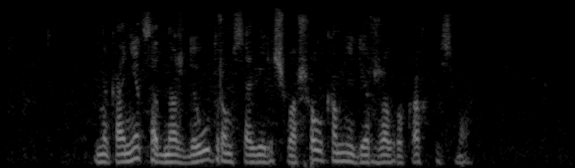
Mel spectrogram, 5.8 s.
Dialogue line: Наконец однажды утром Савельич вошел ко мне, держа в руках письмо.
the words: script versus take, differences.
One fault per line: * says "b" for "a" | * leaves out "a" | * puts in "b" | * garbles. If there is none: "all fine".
all fine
